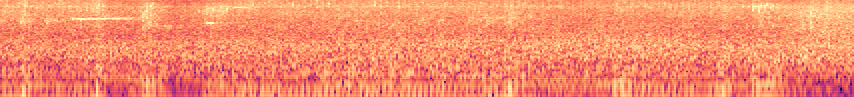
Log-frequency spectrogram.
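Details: Steady low rumble of a passing vehicle with droning engine hum and broadband road noise throughout; no animal voices stand out.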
